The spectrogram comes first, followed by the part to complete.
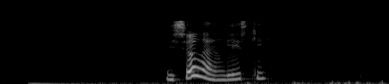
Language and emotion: Russian, positive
